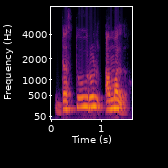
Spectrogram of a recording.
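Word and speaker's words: دستور العمل: यहाँ भी लाम के बाद ऐन हरफ कमरी है, तो लाम की आवाज़ खामोश नहीं रहेगी, लाम की आवाज़ पढ़ने में आएगी। इसका तलफ़ुज़ है दस्तूरुल अमल।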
